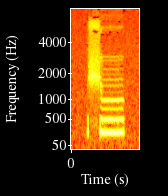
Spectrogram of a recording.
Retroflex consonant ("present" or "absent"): absent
